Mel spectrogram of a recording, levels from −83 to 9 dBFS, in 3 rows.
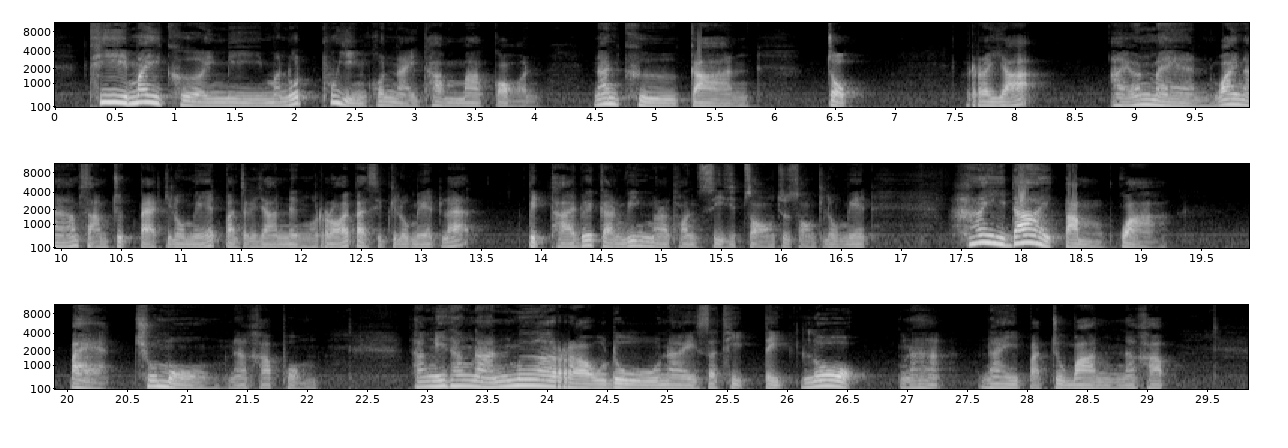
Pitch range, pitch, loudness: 100-145 Hz, 110 Hz, -17 LUFS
